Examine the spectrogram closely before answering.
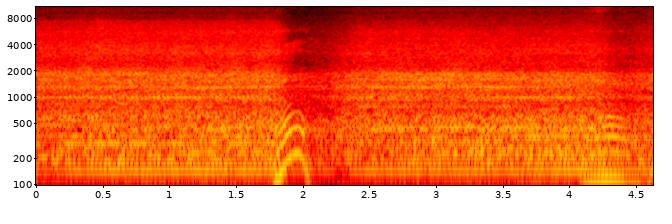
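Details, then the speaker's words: Axelson lathe, the shop's frequently used threading machine, running: a steady, even mechanical hum with a smooth tone and no knocks or rattles; a good running machine, sounds good, runs good. "a good running machine, sounds good, runs good, doggone nice machine."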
